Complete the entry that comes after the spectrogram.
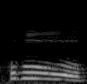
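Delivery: loud, high happy hoot; a bright cheer at the cards; excited whoop. Real, not acted. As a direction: whoop with real delight.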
